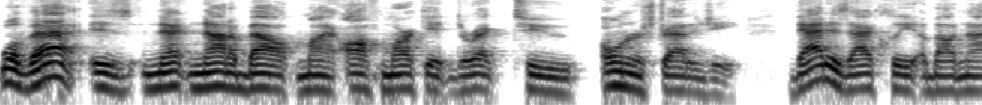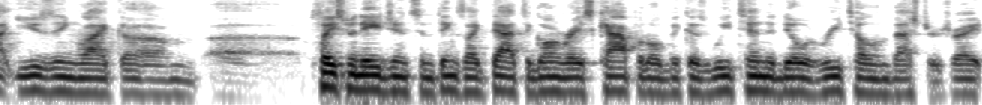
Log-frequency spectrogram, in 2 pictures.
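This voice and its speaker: A man speaks at a moderate pace and a fairly low pitch, with ordinary pitch variation. The recording is very clean, with a silent background. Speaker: real estate investor. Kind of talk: podcast interview. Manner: loud; casual, many fillers.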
